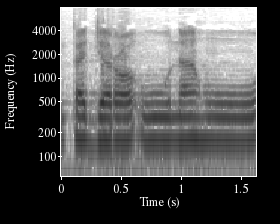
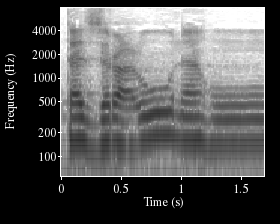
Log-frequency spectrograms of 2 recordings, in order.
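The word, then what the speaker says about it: تزرعونه: Aantum tajraunahu am nahnul jariun. Padahal harusnya apa? Aantum tazraunahu am nahnuzariun. Pakai zai dan ain. Tapi dia enggak bisa zai sama ain. Eh dibacanya pakai jim.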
